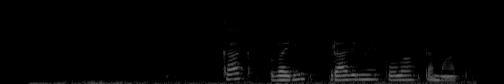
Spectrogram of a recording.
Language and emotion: Russian, neutral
